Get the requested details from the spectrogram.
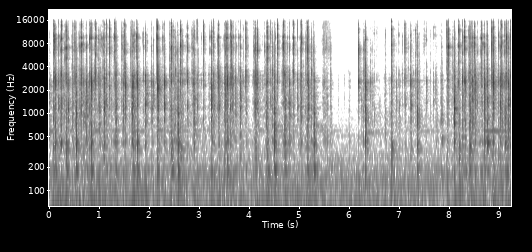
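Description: Fingertips type steadily on a pink backlit, typewriter-style plastic mechanical keyboard with round metal-rimmed keycaps. Crisp, bright, short clicks come in quick bursts, then pause briefly about halfway through. The typing resumes at the same brisk pace.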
